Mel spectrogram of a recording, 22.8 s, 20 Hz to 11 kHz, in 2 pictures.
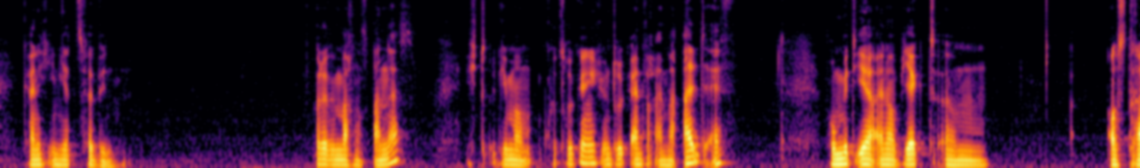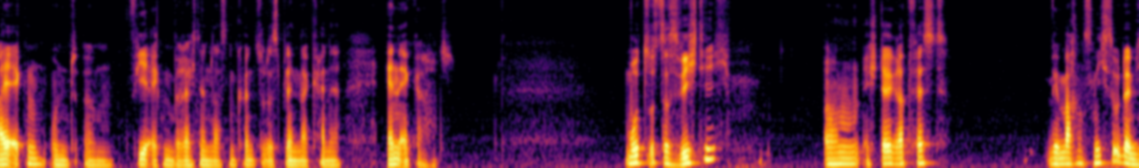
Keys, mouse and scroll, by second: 0.6 middle click, 1.6-2.1 scroll up 3, 4.8 ctrl+z, 7.0 alt+f, 8.1 middle click.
